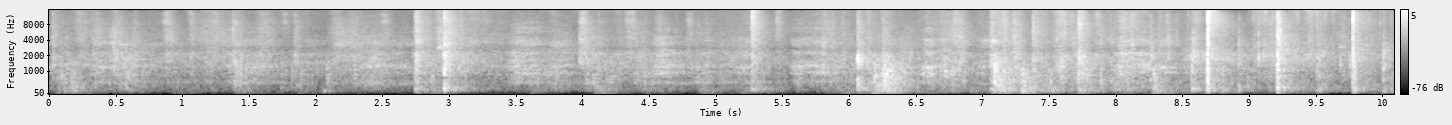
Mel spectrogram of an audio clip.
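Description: Irregular dull thuds and slaps of boxing gloves and feet during a sparring exchange in the ring, with hard breathing between them.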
